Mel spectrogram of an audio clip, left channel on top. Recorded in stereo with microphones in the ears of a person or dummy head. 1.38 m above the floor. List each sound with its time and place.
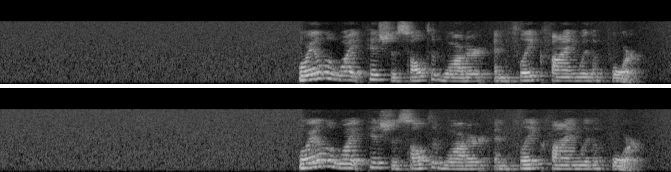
3.0 s a woman speaking: 75° left (ahead or behind), 2.5 m; by 6.4 s 45° left (ahead or behind), 2.5 m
